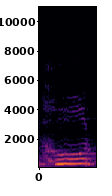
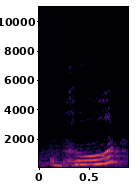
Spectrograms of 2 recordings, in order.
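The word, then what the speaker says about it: भूर्: Okay, so it is Om Bhur Bhuvaswaha Tatsaviturvarenyam Bhargo Devasya Dhimahi Dhiyo Yonah Prachodayat. Okay, so first is Om Bhur. It is not Bhur, it is Bha.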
